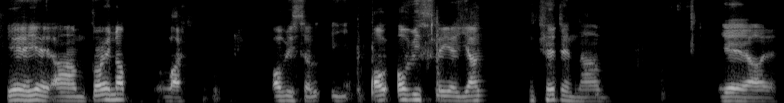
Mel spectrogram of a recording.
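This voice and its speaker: Answering interview questions, a New Zealand rugby league player in his twenties sounds casual and halting, full of pauses and restarts. His medium-pitched voice keeps fairly even intonation, and the poor-quality audio carries no room sound.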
